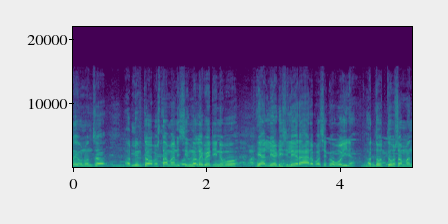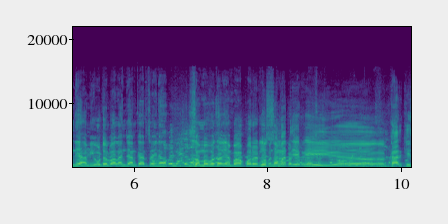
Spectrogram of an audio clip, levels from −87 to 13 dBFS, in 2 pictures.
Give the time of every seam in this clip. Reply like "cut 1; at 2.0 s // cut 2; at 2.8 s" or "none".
none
